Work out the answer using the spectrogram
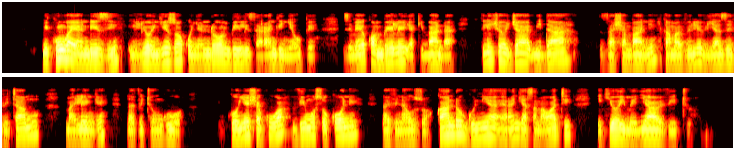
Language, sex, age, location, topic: Swahili, male, 25-35, Mombasa, finance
